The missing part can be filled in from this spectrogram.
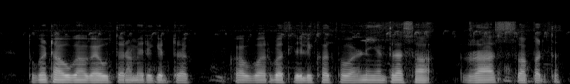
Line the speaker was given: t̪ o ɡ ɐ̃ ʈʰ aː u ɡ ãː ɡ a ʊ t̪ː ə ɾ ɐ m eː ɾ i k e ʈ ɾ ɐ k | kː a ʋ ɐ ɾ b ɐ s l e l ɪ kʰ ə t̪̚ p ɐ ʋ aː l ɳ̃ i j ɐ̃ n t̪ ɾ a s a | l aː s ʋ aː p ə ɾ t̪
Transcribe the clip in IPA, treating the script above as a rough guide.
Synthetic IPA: t̪ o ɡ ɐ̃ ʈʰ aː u ɡ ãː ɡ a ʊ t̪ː ə ɾ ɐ m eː ɾ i k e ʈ ɾ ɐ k | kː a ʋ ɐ ɾ b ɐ s l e l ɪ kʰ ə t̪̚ p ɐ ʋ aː ɾ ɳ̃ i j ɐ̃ n t̪ ɾ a s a | ɾ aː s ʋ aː p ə ɾ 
